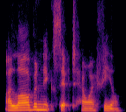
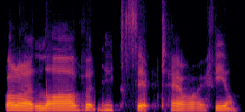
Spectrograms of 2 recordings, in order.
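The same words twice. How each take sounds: First: Said in the usual way. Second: "love and accept" said slowly and evenly; slow acceptance. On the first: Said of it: "we're going to say". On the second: Shown as a demonstration. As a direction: ease into "But I love and accept how I feel" slowly, settling. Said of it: "repeat these after me".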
